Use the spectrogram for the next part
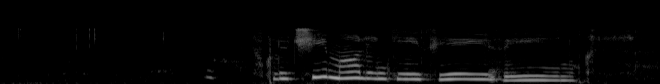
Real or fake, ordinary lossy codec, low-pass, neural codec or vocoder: fake; none; 5.4 kHz; codec, 16 kHz, 4 kbps, X-Codec, WavLM features, trained on Multilingual LibriSpeech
